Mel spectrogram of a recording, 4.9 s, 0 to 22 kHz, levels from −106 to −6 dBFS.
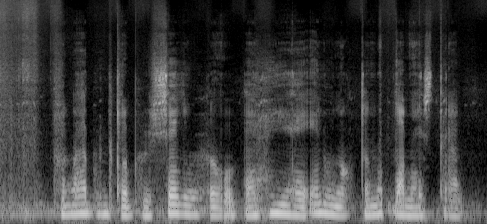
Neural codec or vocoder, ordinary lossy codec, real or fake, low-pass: codec, 44.1 kHz, 1.7 kbps, Pupu-Codec; none; fake; none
